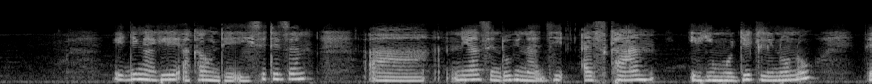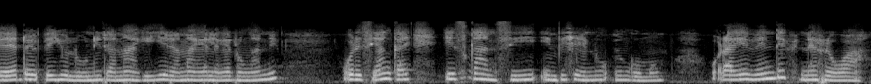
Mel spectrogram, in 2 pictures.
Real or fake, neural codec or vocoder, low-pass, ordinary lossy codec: real; none; 19.8 kHz; AAC, 24 kbps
